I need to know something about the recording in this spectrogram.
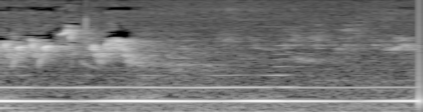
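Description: Tibetan singing bowl ringing with one long sustained tone that slowly swells and fades in a wavering pulse.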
